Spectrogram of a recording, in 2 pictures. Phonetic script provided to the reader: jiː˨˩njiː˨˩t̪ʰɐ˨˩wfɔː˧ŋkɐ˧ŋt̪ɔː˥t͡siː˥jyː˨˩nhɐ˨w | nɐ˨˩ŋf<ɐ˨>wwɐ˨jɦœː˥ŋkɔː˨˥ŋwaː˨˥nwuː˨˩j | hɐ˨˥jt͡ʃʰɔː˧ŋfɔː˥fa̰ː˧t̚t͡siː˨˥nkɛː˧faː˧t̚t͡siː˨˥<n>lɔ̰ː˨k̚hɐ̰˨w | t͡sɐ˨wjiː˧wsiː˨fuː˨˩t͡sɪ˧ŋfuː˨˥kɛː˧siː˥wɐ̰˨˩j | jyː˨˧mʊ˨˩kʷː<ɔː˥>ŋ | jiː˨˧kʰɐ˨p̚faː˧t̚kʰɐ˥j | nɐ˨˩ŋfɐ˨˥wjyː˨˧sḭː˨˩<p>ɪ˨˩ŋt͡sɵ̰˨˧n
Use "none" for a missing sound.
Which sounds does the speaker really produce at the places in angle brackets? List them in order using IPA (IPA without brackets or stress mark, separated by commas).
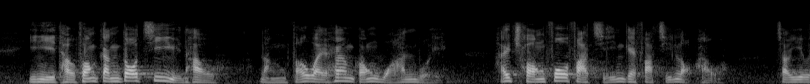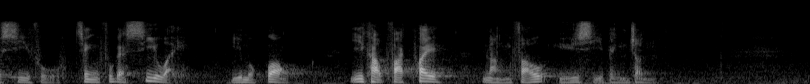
ɐ˨˥, n, ɔː˥, p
